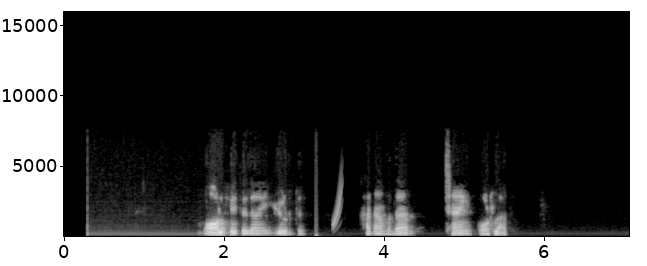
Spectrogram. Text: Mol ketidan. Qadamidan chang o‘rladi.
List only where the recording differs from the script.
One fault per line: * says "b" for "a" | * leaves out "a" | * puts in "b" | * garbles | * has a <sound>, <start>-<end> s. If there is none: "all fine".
* puts in "yurdi"
* has a chirp, 3.4-3.5 s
